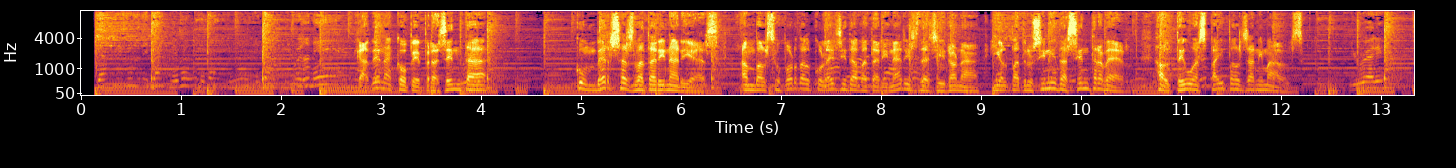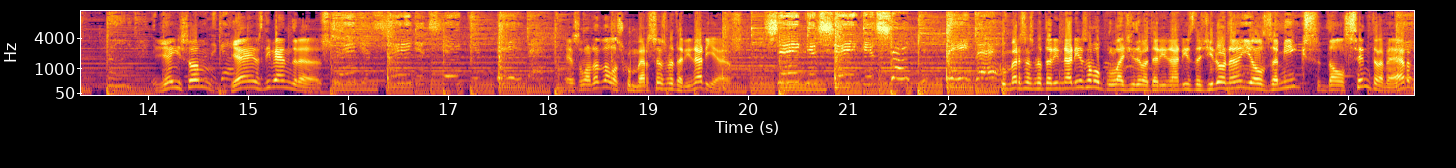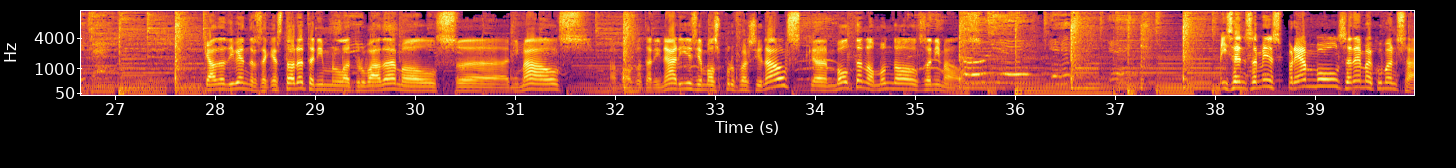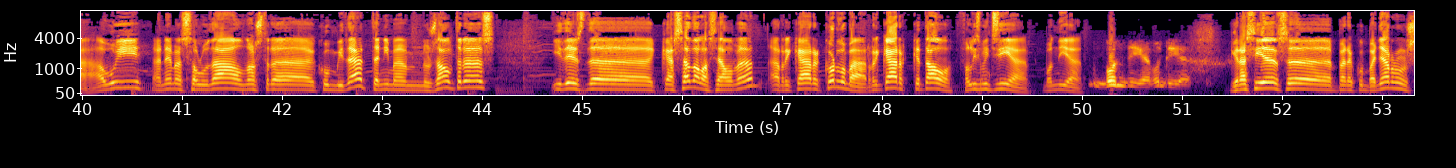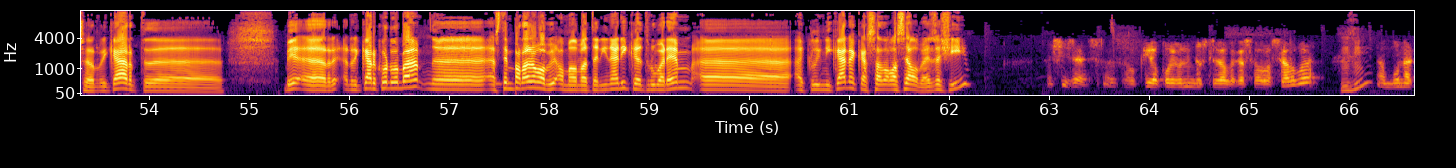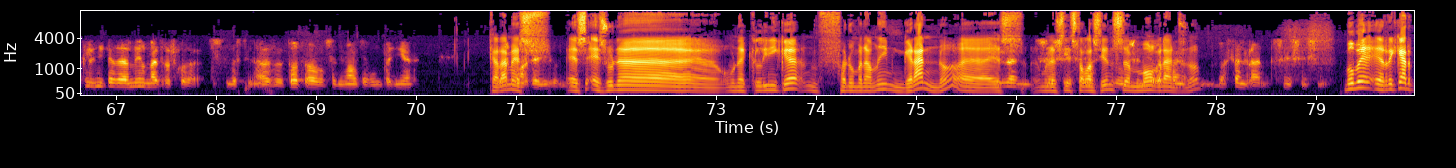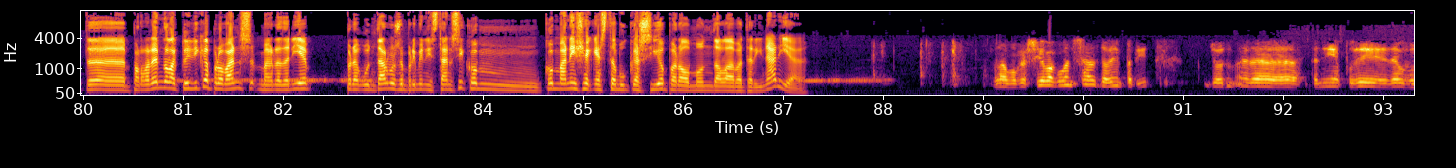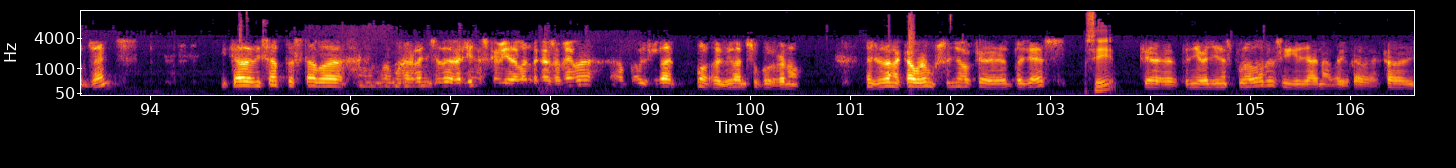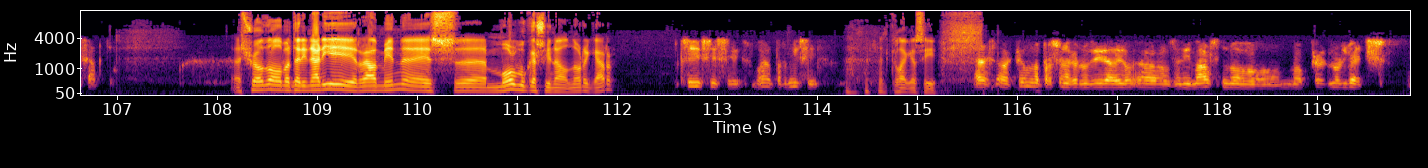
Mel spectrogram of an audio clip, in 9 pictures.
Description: Es contesta per ràdio a les preguntes de propietaris de gossos i gats.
